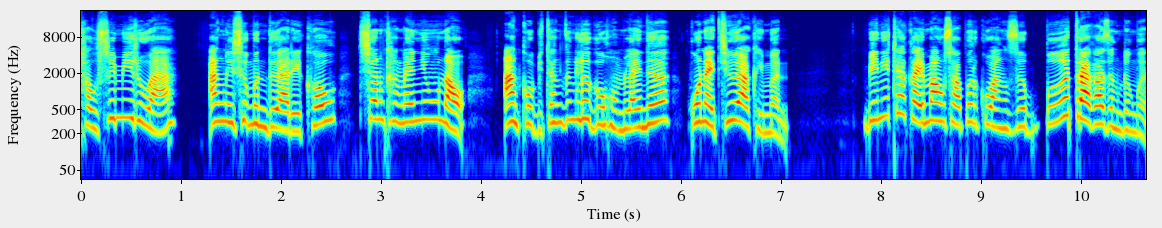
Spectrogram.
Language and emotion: Bodo, angry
